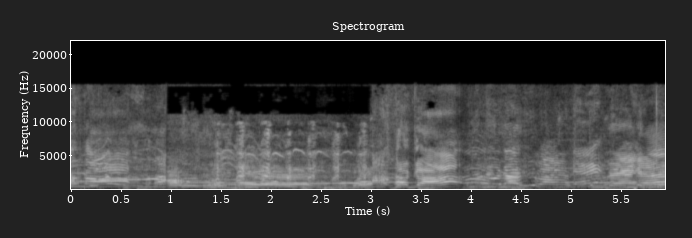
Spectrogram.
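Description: A young woman shrieks and laughs.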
